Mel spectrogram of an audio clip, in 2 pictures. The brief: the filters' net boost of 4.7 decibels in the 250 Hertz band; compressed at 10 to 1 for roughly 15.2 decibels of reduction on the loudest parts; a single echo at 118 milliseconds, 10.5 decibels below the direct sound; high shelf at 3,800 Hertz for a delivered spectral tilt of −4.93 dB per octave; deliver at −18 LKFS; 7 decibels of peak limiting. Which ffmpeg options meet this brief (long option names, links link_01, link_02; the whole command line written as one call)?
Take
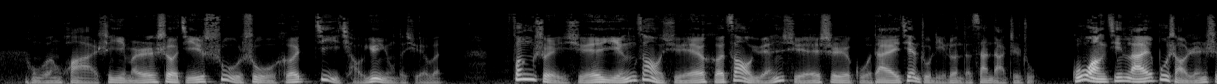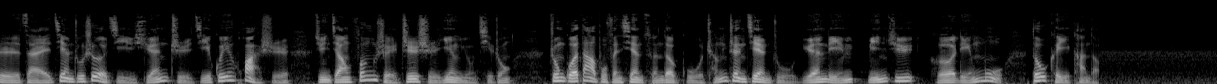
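ffmpeg -i in.wav -af "equalizer=frequency=250:width_type=o:gain=6,highshelf=frequency=3800:gain=7,acompressor=threshold=-27dB:ratio=10,alimiter=limit=-23.5dB:level=0:latency=1,aecho=1:1:118:0.299,volume=15.5dB" out.wav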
